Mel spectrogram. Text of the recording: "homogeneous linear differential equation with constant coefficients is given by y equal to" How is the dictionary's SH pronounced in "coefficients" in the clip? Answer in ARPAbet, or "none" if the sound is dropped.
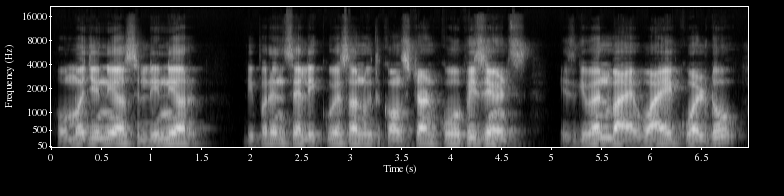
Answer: none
